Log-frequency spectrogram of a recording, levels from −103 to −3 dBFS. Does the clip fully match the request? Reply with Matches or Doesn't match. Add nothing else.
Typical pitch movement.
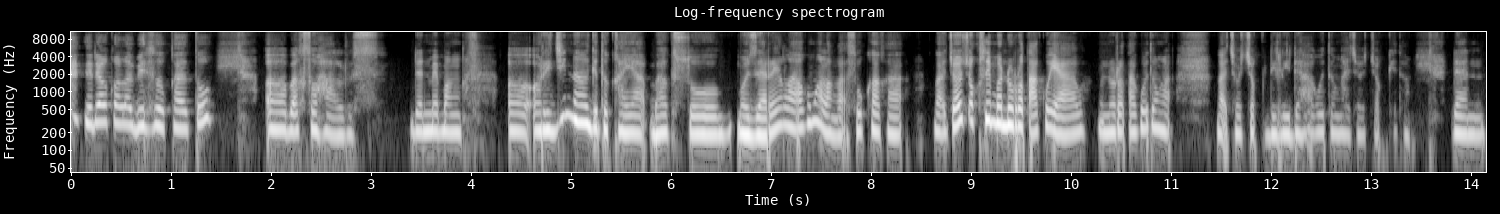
Matches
